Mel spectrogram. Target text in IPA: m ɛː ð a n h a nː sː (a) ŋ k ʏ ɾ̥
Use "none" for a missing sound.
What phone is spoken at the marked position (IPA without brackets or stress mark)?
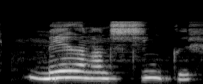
i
